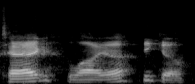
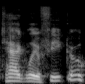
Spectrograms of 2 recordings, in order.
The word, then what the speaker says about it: Tagliafico: talking about it's not it's phonetic tag lia pico well then i got to tell you that one guy that plays in california that young kid whose name was like you know if you pronounce it the wrong way it sounds absolutely freaking horrible so i'm gonna go with tagliafico because that's what i know and uh my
